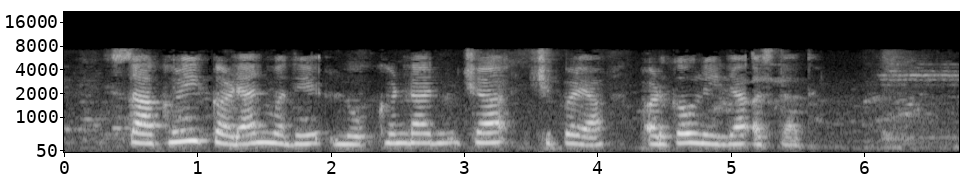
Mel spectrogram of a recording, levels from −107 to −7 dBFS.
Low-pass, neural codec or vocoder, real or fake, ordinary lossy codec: 7.2 kHz; none; real; AAC, 32 kbps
